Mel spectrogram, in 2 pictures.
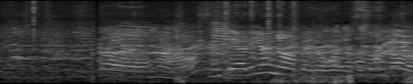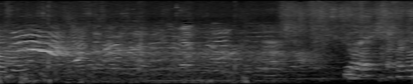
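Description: Children chatter and call out outdoors.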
